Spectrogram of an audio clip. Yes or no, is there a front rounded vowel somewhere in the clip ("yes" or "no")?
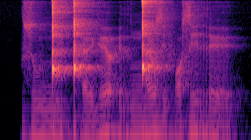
no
